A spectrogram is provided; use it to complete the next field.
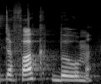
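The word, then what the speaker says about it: DaFuq Boom: Oh, this YouTuber's name is DaFuck Boom. And DaFuck spelled D-A-F-U-Q.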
